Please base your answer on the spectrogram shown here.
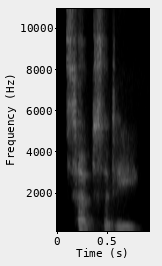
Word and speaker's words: subsidy: Subsidy. Subsidy. Друзья мои, это subsidy. Субсидия читается очень интересным образом. Это subsidy. Subsidy.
